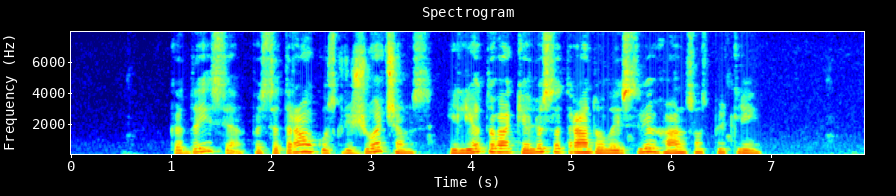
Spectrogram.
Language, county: Lithuanian, Utena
